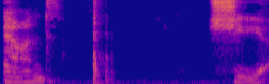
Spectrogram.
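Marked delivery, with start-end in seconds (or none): none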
